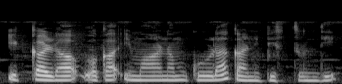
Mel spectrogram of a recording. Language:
Telugu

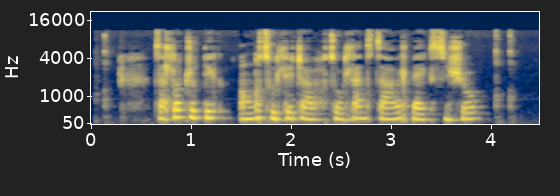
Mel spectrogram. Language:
Mongolian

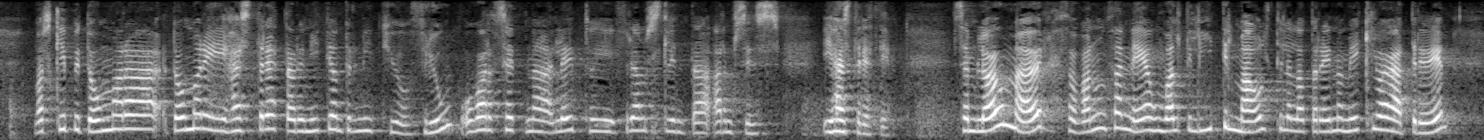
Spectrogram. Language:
Icelandic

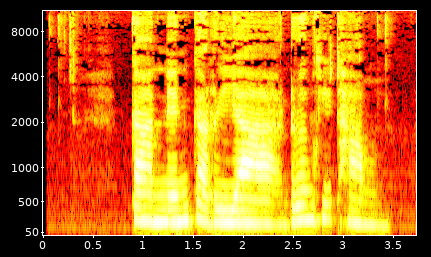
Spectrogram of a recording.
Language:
Thai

